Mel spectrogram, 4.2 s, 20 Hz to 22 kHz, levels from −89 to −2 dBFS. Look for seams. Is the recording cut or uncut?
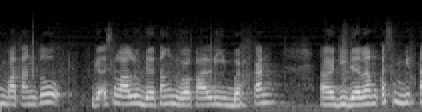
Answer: uncut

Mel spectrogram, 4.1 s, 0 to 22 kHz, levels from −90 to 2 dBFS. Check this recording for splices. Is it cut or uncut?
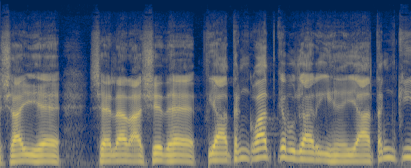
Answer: cut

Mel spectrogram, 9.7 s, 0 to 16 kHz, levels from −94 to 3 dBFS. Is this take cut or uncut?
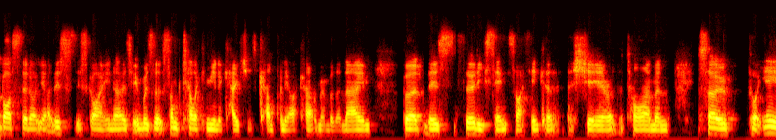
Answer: uncut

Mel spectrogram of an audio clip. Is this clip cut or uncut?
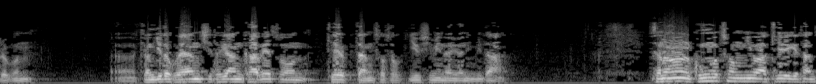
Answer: uncut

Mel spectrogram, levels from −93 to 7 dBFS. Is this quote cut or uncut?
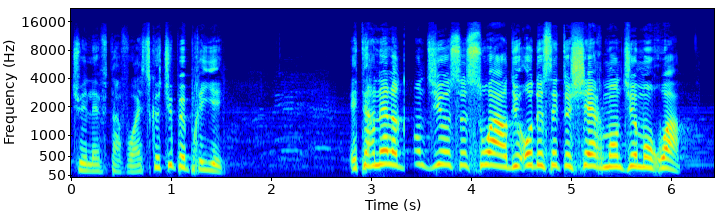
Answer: uncut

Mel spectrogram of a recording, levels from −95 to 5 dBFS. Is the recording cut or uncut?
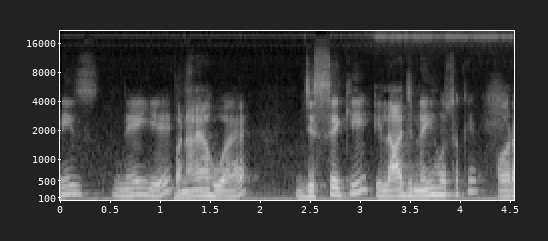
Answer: cut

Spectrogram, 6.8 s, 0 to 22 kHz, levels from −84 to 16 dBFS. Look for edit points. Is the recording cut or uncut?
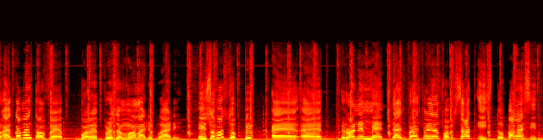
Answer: cut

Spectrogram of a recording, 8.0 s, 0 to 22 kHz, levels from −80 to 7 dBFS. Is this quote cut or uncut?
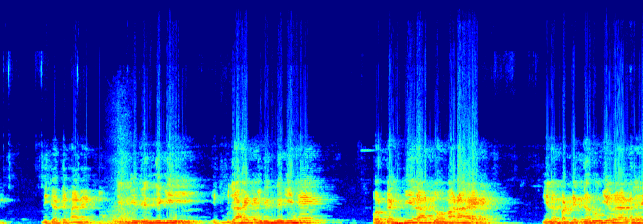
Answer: cut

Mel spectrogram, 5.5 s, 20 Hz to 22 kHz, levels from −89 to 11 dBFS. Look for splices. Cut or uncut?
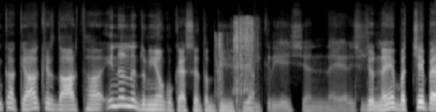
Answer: cut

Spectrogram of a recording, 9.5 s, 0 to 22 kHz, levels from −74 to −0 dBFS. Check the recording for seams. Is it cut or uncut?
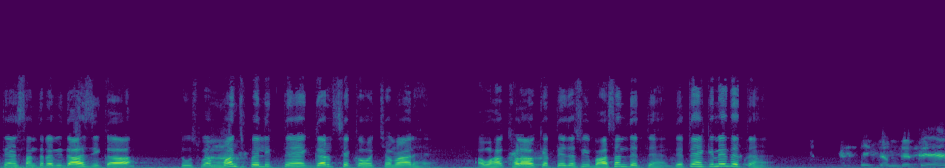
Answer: uncut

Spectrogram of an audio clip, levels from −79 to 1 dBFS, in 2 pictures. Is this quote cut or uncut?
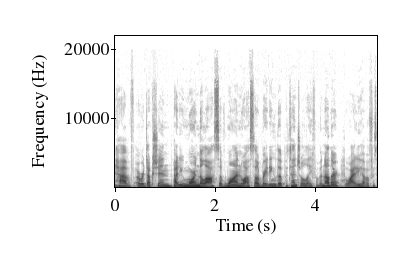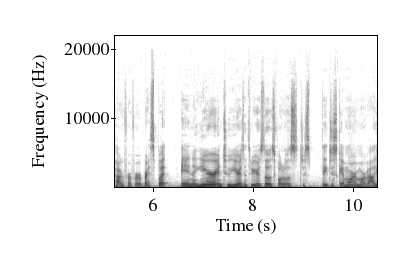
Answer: cut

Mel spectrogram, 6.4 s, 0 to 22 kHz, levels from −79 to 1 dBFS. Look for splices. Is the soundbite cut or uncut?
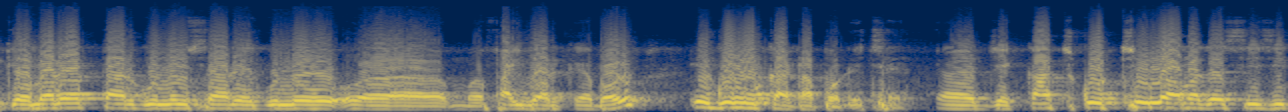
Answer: cut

